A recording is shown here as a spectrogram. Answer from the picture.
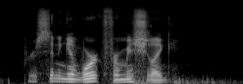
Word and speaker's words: Michlig: First sitting of work for Michlig. Is that how you say it, Michlig or Micklig? Micklig. Micklig, okay.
